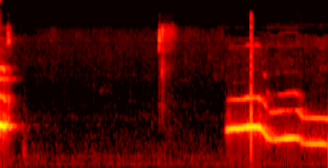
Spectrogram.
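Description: A woman's high hummed 'ooo' cuts off right at the start, and the sound drops out completely for about a second and a half: the livestream's connection glitching. The high 'ooo' comes back near the end, with a click.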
